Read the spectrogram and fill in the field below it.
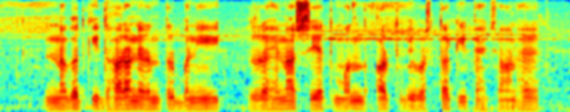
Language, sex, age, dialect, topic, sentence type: Hindi, male, 31-35, Awadhi Bundeli, banking, statement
